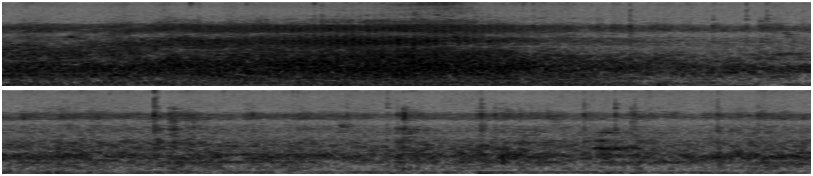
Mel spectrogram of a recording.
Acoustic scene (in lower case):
residential area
